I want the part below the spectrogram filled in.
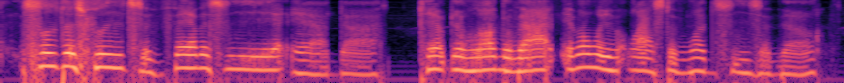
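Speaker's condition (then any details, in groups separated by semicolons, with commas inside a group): Non-progressive muscular dystrophy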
